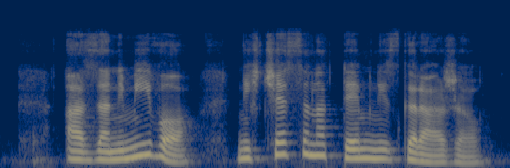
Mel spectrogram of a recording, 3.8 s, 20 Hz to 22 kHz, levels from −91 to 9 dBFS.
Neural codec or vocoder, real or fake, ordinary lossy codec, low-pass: none; real; Opus, 32 kbps; 10.8 kHz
